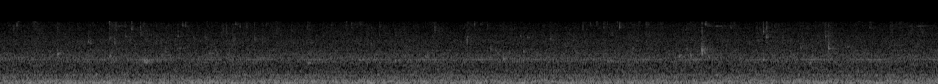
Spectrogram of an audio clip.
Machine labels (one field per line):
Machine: pump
